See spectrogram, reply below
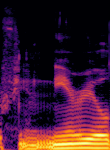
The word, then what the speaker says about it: funereal: And that was the track, Lost to Funereal Desires. – Cool. You actually pronounced funereal correctly.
